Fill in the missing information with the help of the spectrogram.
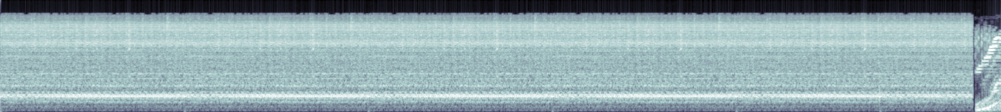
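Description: A steady machine-like drone: even hiss with a constant mid-pitched hum, and a faint low thump about every three seconds. It cuts off sharply near the end.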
